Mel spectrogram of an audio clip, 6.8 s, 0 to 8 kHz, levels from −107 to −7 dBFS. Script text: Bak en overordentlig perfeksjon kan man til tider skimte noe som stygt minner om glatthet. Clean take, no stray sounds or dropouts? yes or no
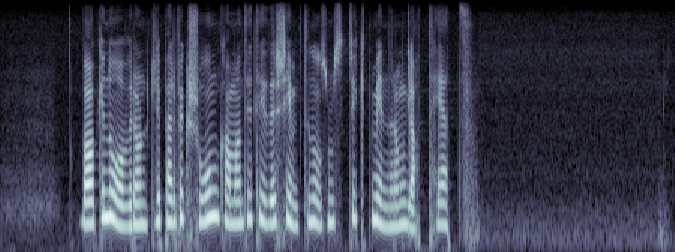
yes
